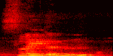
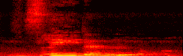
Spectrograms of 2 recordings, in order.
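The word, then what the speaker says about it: Schleiden: In 1838, scientist Sleeden, CH is silent, Sleeden, a German botanist, So in 1838, Sleden, the German botanist, sorry, I think it is, I'm sorry, just a moment.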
